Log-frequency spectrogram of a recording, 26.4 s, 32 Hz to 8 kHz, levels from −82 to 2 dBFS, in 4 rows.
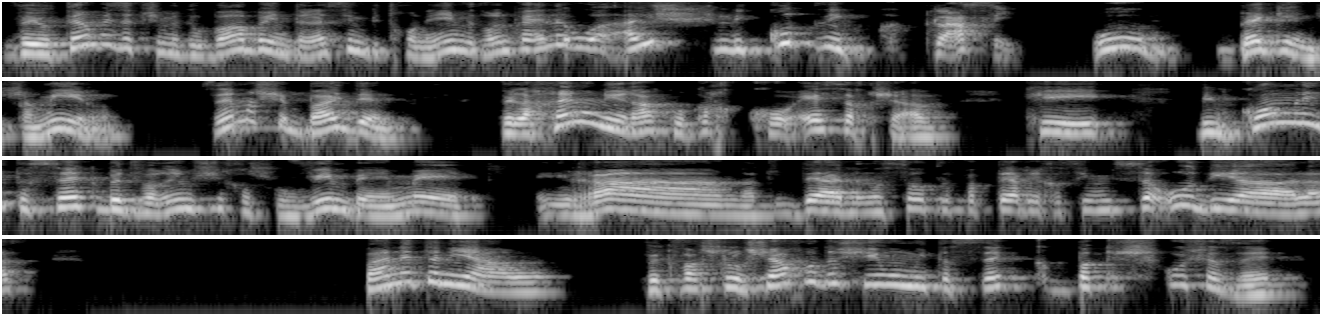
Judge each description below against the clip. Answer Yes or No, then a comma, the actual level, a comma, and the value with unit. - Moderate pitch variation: No, wide, 6.3 semitones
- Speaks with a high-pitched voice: Yes, high, 210 Hz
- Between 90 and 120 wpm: Yes, average, 105 wpm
